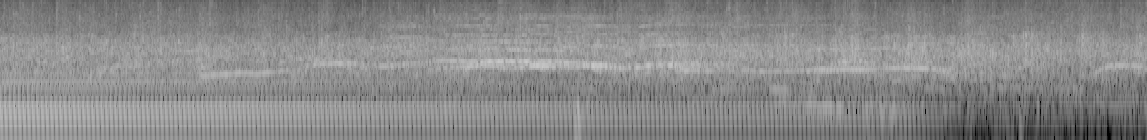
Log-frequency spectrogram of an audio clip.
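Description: A piano plays a held chord that fades away.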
